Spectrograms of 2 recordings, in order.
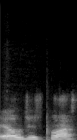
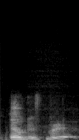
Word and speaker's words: Eldritch Blast: Oh, I'm just gonna try Eldritch Blast to see what it does. Yeah. Well, you didn't say it properly, Donna. Eldritch Blast.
